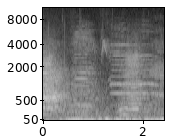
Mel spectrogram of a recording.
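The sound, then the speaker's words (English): Sheep bleating in a barn during lambing season, several drawn-out, wavering bleats overlapping one another above a steady low background hum. “It's lambing season, and if you have an awful lot of sheep, you have an awful lot of lambs born, sometimes 200 or 300 in a 24-hour period at the peak of it.”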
